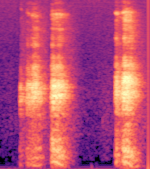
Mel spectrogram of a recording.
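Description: A person clearing their throat: two short bursts about half a second in, then a third near the end, over a steady low hum.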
